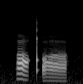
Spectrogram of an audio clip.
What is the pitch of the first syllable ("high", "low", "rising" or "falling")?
falling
